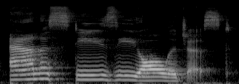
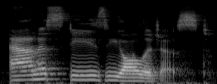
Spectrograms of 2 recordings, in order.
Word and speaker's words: anesthesiologist: reproductive issues an anesthesiologist don't let this spelling confuse you native speakers have difficult with the pronunciation of this anesthesiologist anesthesiologist an anesthes physiologist administers anesthesia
